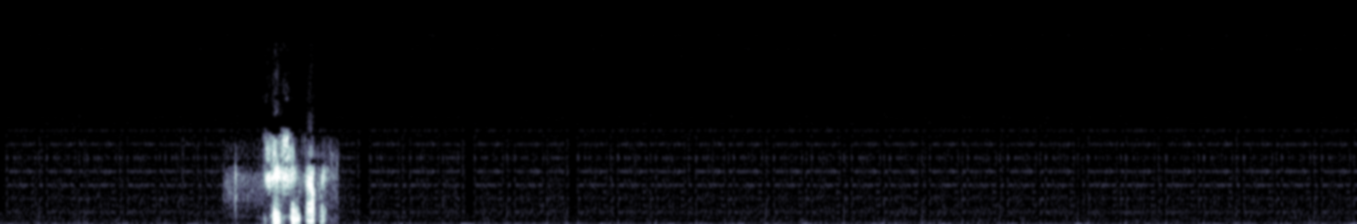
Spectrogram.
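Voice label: Mesa Simulcast Police Department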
